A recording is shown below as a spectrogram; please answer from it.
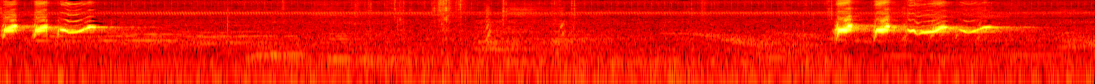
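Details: Morning contest singing by a red-whiskered bulbul: a loud, quick, warbled whistled phrase of rolling notes, a pause, then a longer matching phrase of looping notes.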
